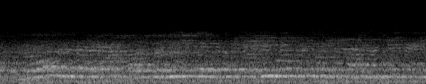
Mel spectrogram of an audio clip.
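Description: Indistinct background voices from players or spectators at a cricket ground, murmuring steadily with no clear words.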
